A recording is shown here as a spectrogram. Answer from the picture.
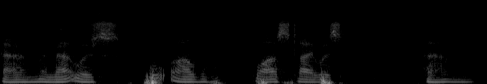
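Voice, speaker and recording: A man with an English accent speaks at a very slow pace, his medium pitch held in fairly even intonation. His voice is somewhat breathy, with big swings in loudness. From southern England. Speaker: Buddhist monk. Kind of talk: talk to audience. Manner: halting.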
